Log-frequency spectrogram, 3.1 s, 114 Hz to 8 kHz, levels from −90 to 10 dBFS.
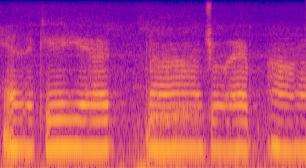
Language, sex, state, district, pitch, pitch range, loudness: Hindi, female, Punjab, Fazilka, 185 Hz, 185-190 Hz, -15 LUFS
